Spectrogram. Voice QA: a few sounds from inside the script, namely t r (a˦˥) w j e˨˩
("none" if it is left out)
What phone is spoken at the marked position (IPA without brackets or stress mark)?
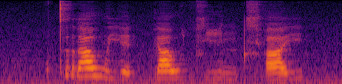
a˥˩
